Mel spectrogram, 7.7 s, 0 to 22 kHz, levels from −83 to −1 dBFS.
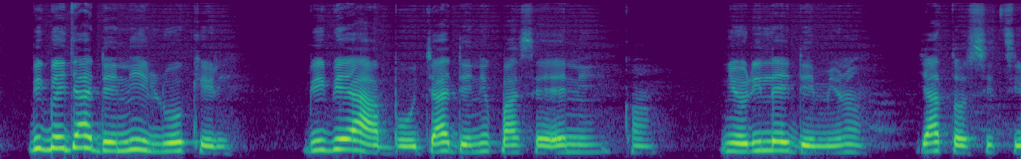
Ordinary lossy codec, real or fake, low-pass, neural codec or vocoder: none; real; none; none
